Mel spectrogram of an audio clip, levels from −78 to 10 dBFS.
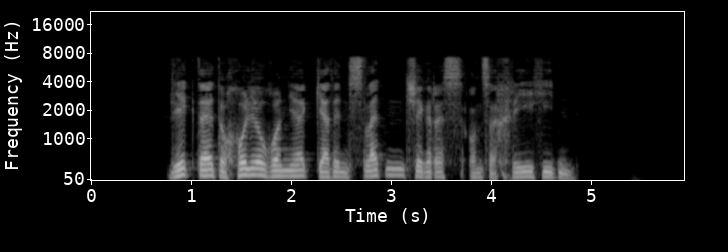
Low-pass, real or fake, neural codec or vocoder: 7.2 kHz; real; none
